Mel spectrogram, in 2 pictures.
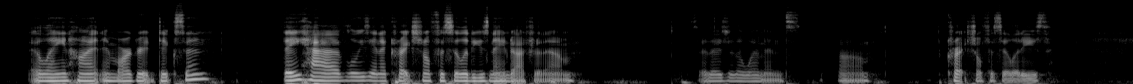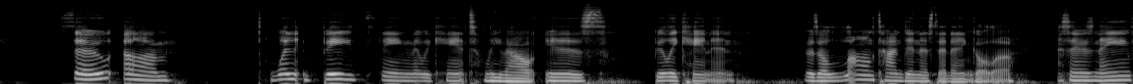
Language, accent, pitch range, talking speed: English, American, 160-190 Hz, 115 wpm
